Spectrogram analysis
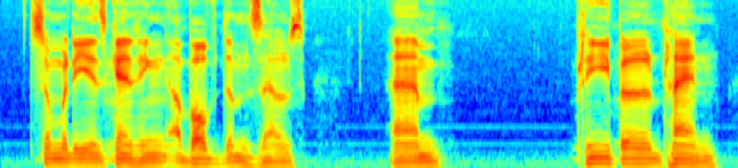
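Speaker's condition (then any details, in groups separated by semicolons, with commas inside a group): Motor neurone disease, slowly progressing semi-benign variant; slurred voice, sounds drunk, voice change followed balance problems, deliberate pauses while speaking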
